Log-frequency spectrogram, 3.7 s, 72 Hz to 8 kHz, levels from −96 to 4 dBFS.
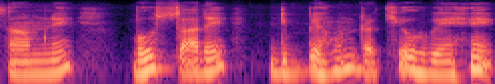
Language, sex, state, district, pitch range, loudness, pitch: Hindi, male, Madhya Pradesh, Dhar, 130-170 Hz, -18 LUFS, 145 Hz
